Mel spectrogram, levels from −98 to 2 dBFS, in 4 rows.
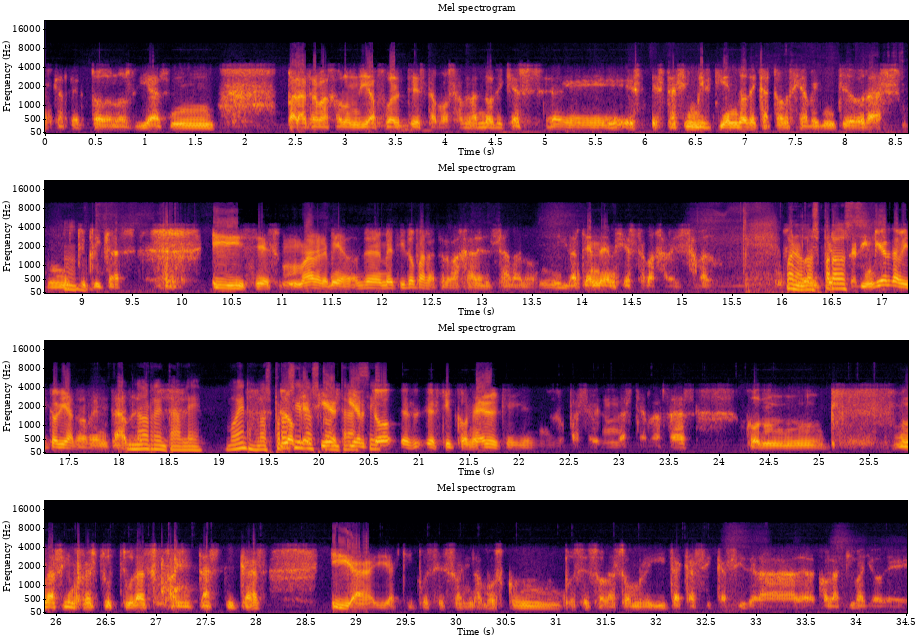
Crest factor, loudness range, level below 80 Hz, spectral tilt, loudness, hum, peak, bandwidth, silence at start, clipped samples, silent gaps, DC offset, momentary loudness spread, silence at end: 14 dB; 6 LU; -58 dBFS; -5.5 dB/octave; -20 LUFS; none; -6 dBFS; 10 kHz; 0 s; under 0.1%; none; under 0.1%; 12 LU; 0 s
